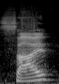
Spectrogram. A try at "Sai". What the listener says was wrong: Sai. S-Y. Remove the V. Yeah, remove the V. The V is silent.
